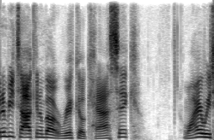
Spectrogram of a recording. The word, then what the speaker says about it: Ocasek: Ocasek, is that how you say it? – That's how you say it.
